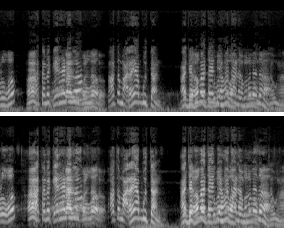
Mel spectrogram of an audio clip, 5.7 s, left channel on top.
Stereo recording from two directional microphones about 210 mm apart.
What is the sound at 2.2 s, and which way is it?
Speech, 20° right (ahead or behind).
